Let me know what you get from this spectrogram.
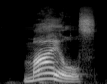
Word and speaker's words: miles: Miles. Preste atenção na pronúncia porque é muito diferente da escrita. Não é miles, é miles.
